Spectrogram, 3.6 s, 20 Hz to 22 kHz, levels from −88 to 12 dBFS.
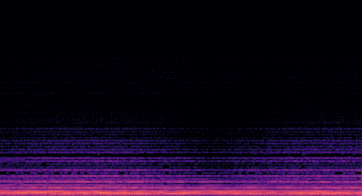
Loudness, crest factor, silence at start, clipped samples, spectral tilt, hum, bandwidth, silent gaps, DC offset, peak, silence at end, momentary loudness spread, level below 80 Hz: -24 LUFS; 12 dB; 0 s; under 0.1%; -7 dB/octave; none; 6.6 kHz; none; under 0.1%; -12 dBFS; 0 s; 3 LU; -56 dBFS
